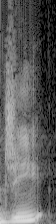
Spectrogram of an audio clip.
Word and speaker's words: جيء: الكلمه يشاء قروء وجيء لاحظوا بان جيء الهمزه على السطر منطوقه والياء التي قبلها ايضا منطوقه واما الالف فزائد رسما مكتوبه هكذا كتبت بين يدي رسول الله ولكن لا تنطق هذه الالف وجي المثال الاخير نبئ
